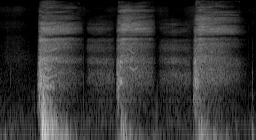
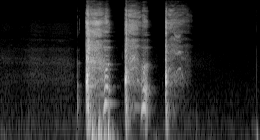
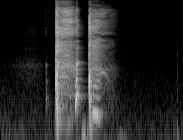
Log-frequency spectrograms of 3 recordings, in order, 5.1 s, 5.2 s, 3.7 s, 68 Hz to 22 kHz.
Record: {"exhalation_length": "5.1 s", "exhalation_amplitude": 3208, "exhalation_signal_mean_std_ratio": 0.42, "three_cough_length": "5.2 s", "three_cough_amplitude": 18226, "three_cough_signal_mean_std_ratio": 0.31, "cough_length": "3.7 s", "cough_amplitude": 13793, "cough_signal_mean_std_ratio": 0.32, "survey_phase": "alpha (2021-03-01 to 2021-08-12)", "age": "45-64", "gender": "Female", "wearing_mask": "No", "symptom_none": true, "smoker_status": "Ex-smoker", "respiratory_condition_asthma": false, "respiratory_condition_other": false, "recruitment_source": "REACT", "submission_delay": "1 day", "covid_test_result": "Negative", "covid_test_method": "RT-qPCR"}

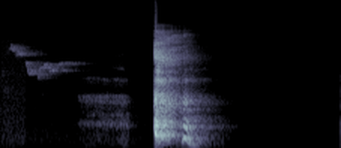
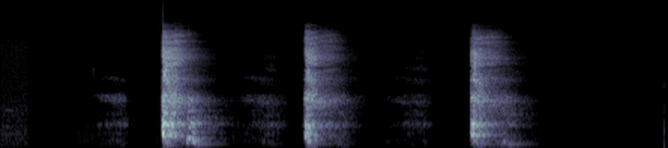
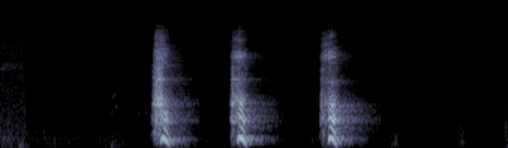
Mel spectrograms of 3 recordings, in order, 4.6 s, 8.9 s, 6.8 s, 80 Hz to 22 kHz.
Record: {"cough_length": "4.6 s", "cough_amplitude": 29204, "cough_signal_mean_std_ratio": 0.22, "three_cough_length": "8.9 s", "three_cough_amplitude": 29070, "three_cough_signal_mean_std_ratio": 0.23, "exhalation_length": "6.8 s", "exhalation_amplitude": 16774, "exhalation_signal_mean_std_ratio": 0.25, "survey_phase": "beta (2021-08-13 to 2022-03-07)", "age": "45-64", "gender": "Female", "wearing_mask": "No", "symptom_none": true, "smoker_status": "Never smoked", "respiratory_condition_asthma": false, "respiratory_condition_other": false, "recruitment_source": "REACT", "submission_delay": "4 days", "covid_test_result": "Negative", "covid_test_method": "RT-qPCR", "covid_ct_value": 46.0, "covid_ct_gene": "N gene"}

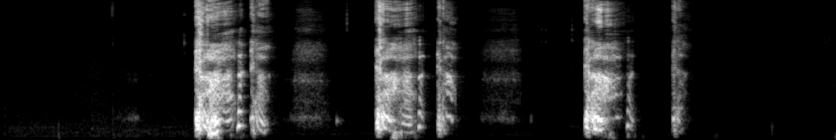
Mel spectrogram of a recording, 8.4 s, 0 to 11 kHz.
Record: {"three_cough_length": "8.4 s", "three_cough_amplitude": 32767, "three_cough_signal_mean_std_ratio": 0.3, "survey_phase": "beta (2021-08-13 to 2022-03-07)", "age": "18-44", "gender": "Female", "wearing_mask": "No", "symptom_cough_any": true, "symptom_runny_or_blocked_nose": true, "symptom_headache": true, "symptom_change_to_sense_of_smell_or_taste": true, "symptom_onset": "4 days", "smoker_status": "Never smoked", "respiratory_condition_asthma": false, "respiratory_condition_other": false, "recruitment_source": "Test and Trace", "submission_delay": "1 day", "covid_test_result": "Positive", "covid_test_method": "RT-qPCR", "covid_ct_value": 22.6, "covid_ct_gene": "N gene"}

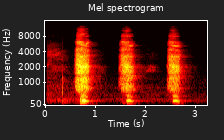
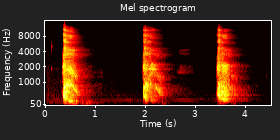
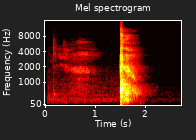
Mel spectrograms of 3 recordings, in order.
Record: {"exhalation_length": "3.2 s", "exhalation_amplitude": 17125, "exhalation_signal_mean_std_ratio": 0.36, "three_cough_length": "4.5 s", "three_cough_amplitude": 32549, "three_cough_signal_mean_std_ratio": 0.31, "cough_length": "2.7 s", "cough_amplitude": 32768, "cough_signal_mean_std_ratio": 0.19, "survey_phase": "beta (2021-08-13 to 2022-03-07)", "age": "45-64", "gender": "Female", "wearing_mask": "No", "symptom_runny_or_blocked_nose": true, "symptom_shortness_of_breath": true, "smoker_status": "Never smoked", "respiratory_condition_asthma": true, "respiratory_condition_other": false, "recruitment_source": "REACT", "submission_delay": "1 day", "covid_test_result": "Negative", "covid_test_method": "RT-qPCR", "influenza_a_test_result": "Negative", "influenza_b_test_result": "Negative"}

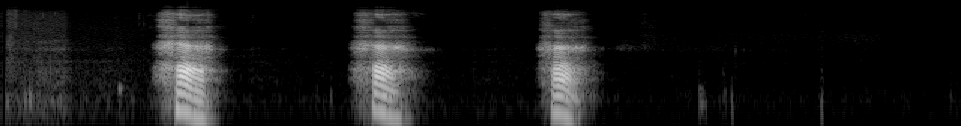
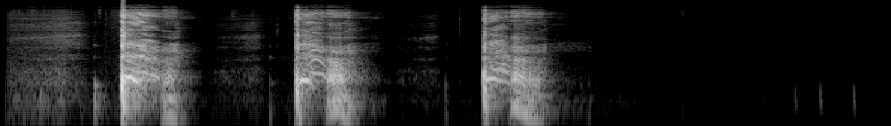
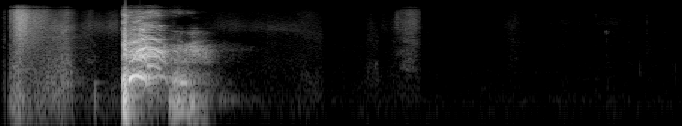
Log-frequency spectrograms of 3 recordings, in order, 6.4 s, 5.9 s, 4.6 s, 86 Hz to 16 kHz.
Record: {"exhalation_length": "6.4 s", "exhalation_amplitude": 27222, "exhalation_signal_mean_std_ratio": 0.22, "three_cough_length": "5.9 s", "three_cough_amplitude": 29204, "three_cough_signal_mean_std_ratio": 0.27, "cough_length": "4.6 s", "cough_amplitude": 29203, "cough_signal_mean_std_ratio": 0.24, "survey_phase": "beta (2021-08-13 to 2022-03-07)", "age": "65+", "gender": "Male", "wearing_mask": "No", "symptom_none": true, "symptom_onset": "12 days", "smoker_status": "Ex-smoker", "respiratory_condition_asthma": false, "respiratory_condition_other": false, "recruitment_source": "REACT", "submission_delay": "2 days", "covid_test_result": "Negative", "covid_test_method": "RT-qPCR"}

